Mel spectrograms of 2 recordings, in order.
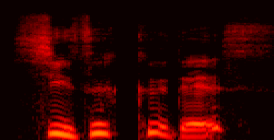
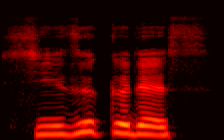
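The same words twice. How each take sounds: First: It is said in a sexy, seductive voice. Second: It is said in a villainous, menacing voice. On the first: "セクシーに" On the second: "悪役っぽく"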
